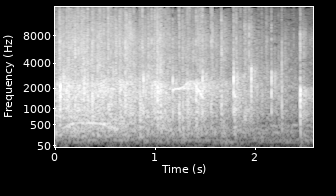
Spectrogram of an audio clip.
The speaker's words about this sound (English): If you're hearing what I'm saying so far, give the Lord a huge round of applause, because we're going to go a little bit deeper.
